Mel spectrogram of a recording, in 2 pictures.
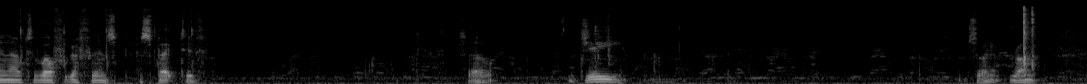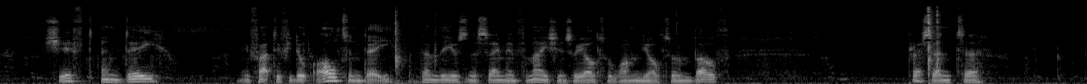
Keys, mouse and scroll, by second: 0.0-1.7 typing, 5.7 g, 10.0 Return, 14.6 alt+d, 19.9 Return.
